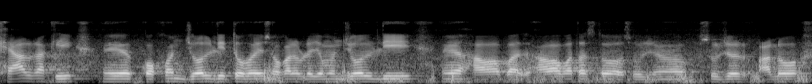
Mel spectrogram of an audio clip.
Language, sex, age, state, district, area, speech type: Bengali, male, 30-45, West Bengal, Purulia, rural, spontaneous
